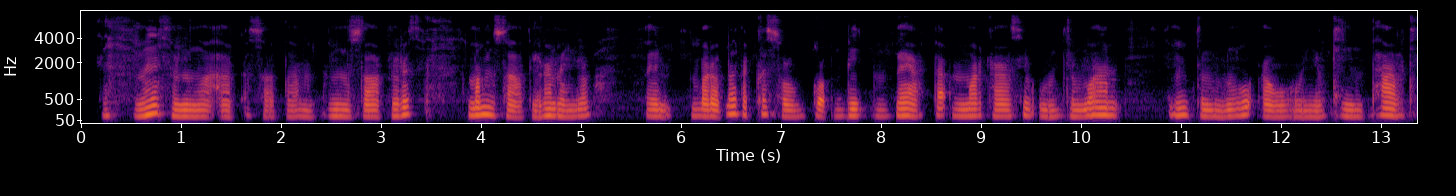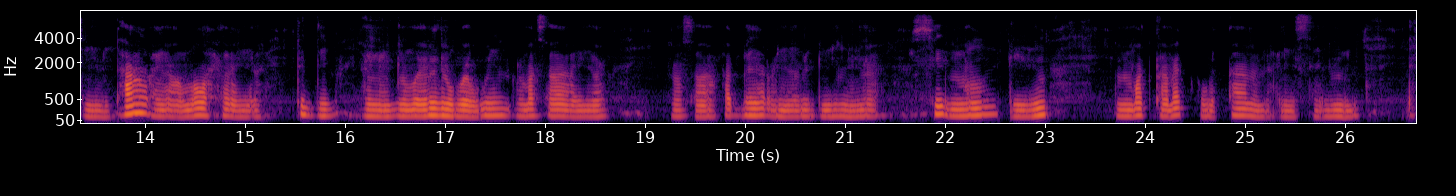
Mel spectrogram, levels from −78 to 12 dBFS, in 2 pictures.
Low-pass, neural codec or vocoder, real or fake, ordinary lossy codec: 7.2 kHz; autoencoder, 22.05 kHz, a latent of 192 numbers a frame, VITS, trained on one speaker; fake; none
